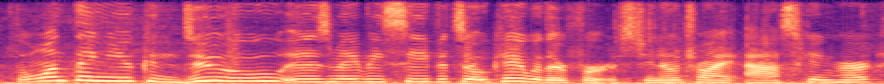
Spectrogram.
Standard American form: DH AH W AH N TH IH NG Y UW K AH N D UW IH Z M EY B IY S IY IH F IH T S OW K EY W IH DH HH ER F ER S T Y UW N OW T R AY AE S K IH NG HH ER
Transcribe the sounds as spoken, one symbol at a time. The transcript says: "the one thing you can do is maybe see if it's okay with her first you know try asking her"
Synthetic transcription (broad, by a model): DH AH W AH N TH IH NG Y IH K AH N D UW IH Z M EY B IY S IY IH F IH T S OW K EY W IH DH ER F ER S T Y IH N OW T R AY AE S K IH NG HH ER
